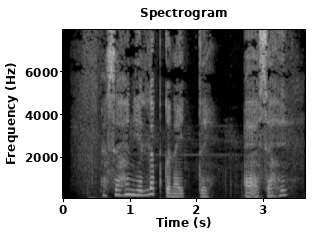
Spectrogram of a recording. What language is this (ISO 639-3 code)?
bak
